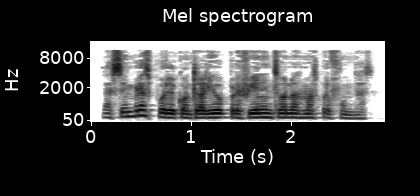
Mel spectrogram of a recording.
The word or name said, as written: contrario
